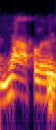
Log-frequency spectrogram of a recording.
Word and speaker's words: Knopfler: Okay, would that be pronounced Knopfler by any chance? That's correct. Yes, that's correct. Okay. That's correct. Yes. All right, Knopfler is his name.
